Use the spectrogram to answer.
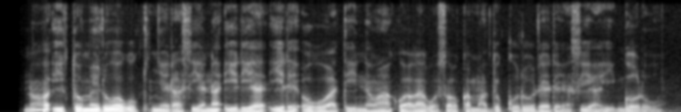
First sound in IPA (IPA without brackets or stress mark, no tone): n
